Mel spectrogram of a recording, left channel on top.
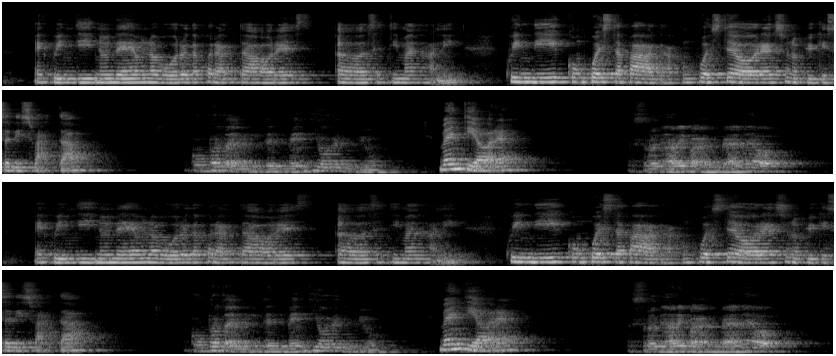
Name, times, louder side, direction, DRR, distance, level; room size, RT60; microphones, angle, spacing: voice 1, 0.3-3.0 3.3-4.6 5.0-9.2 12.7-13.5, left 2 dB, 25° left, 5 dB, 0.4 m, -25 dB
voice 2, 10.2-12.1 14.6-16.0, right 1 dB, 80° right, -3 dB, 1.5 m, -30 dB
4.7 x 4.1 x 2.7 m, 0.80 s
head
